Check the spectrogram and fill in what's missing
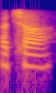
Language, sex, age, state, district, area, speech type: Sindhi, male, 18-30, Delhi, South Delhi, urban, conversation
